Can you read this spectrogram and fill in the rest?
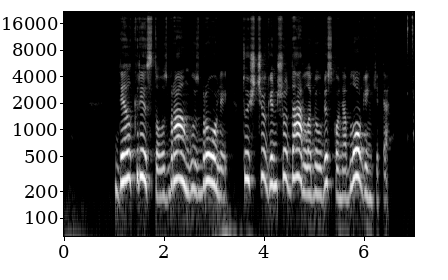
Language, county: Lithuanian, Klaipėda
